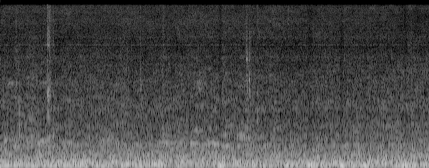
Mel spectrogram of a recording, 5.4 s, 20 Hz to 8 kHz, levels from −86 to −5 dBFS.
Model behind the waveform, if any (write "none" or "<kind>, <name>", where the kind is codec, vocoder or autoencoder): codec, DAC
